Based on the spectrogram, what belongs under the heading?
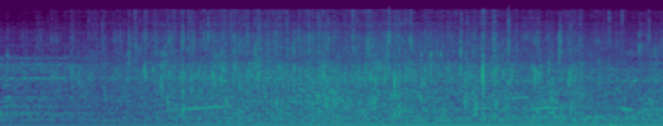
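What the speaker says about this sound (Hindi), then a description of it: "इस आयोजन के लिए हम सभी जोरदार तालियों से स्वागत करेंगे" An audience at a village panchayat event applauds in a sustained wash of clapping that swells after the first second and holds steady, over a low electrical hum with some voices mixed in.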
